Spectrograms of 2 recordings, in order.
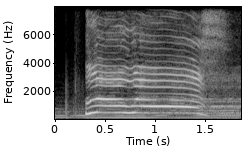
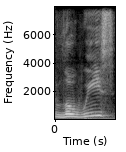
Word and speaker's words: Luis: It also didn't help that Leon just straight up pronounced his name wrong as he died. Louis! Who's Louis. But in the remake, Luis is such a better character.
